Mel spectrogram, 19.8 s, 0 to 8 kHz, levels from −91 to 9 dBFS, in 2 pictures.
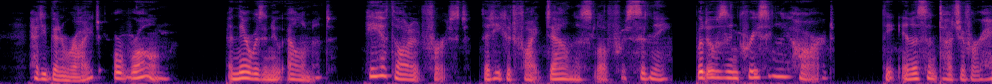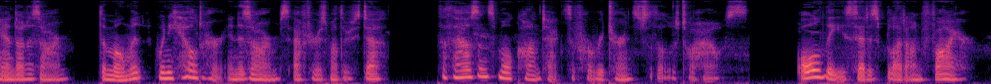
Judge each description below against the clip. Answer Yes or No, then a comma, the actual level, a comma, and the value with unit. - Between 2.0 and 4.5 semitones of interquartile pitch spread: No, average, 5.2 semitones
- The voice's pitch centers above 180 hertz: Yes, high, 190 Hz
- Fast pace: Yes, fast, 220 wpm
